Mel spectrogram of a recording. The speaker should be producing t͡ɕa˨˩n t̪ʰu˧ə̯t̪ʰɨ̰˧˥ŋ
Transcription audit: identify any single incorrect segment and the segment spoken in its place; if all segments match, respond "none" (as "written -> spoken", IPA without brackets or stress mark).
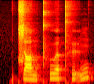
none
